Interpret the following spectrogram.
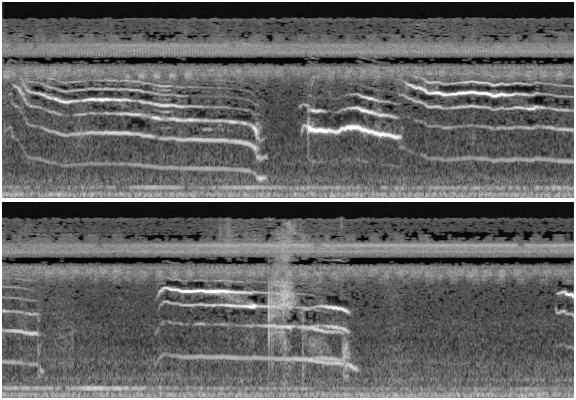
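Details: Kitten in its yard loudly chasing off a larger cat. It gives long, drawn-out yowls, each holding a steady tone and then sliding down at the end. The yowls are spaced a few seconds apart over a steady background hum.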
